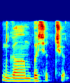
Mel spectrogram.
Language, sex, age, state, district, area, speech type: Kashmiri, male, 30-45, Jammu and Kashmir, Bandipora, rural, spontaneous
